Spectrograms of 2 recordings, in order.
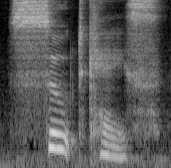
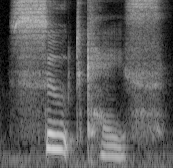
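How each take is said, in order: The two takes are said the same way.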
